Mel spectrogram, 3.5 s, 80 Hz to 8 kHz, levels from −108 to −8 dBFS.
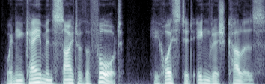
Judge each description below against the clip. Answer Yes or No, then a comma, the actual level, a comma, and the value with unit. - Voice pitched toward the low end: Yes, low, 105 Hz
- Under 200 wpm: No, fast, 205 wpm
